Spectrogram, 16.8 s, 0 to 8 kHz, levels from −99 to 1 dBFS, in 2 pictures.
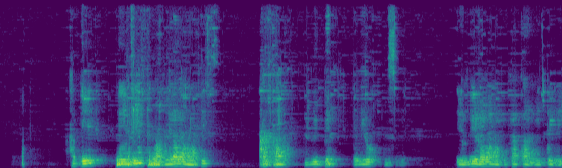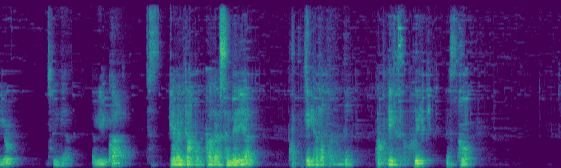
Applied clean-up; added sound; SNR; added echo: neural mask model DeepFilterNet 3.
